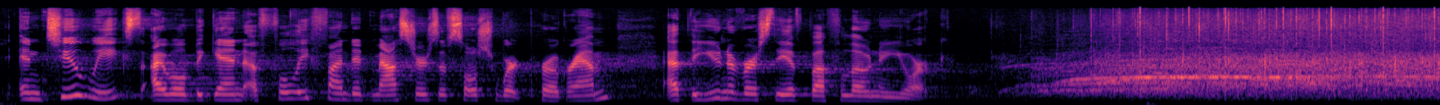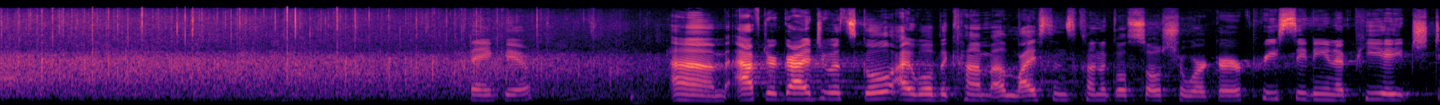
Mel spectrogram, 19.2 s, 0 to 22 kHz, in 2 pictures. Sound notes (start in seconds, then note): 6.7 applause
